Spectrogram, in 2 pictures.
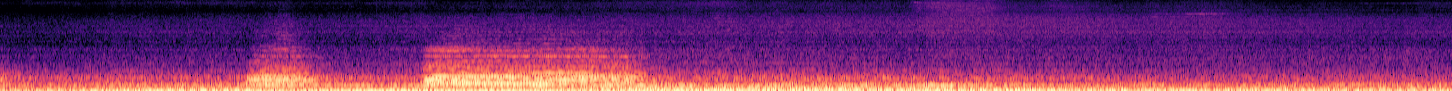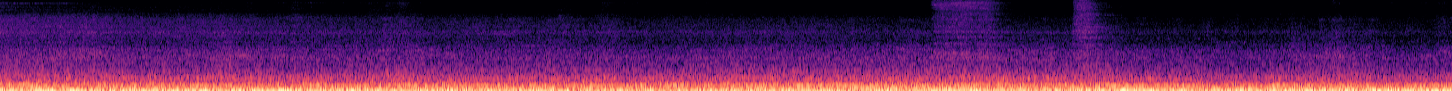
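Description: Freight locomotive horn sounding for the grade crossing: the end of one blast, then a short blast, then a longer one. It gives way to the steady loud rumble of double-stack intermodal container cars rolling past on the rails, with two sharp knocks near the end.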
